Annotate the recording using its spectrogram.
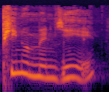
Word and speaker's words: Pinot Meunier: Ich war so im, im Drive von Pinot Meunier, was ich fantastisch Natürlich.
